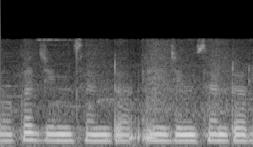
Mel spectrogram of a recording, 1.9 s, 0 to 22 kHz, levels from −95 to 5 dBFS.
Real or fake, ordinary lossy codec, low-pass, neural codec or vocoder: real; none; 7.2 kHz; none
